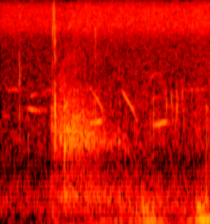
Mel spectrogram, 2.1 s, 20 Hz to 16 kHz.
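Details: Chattery fork-tailed drongo resting in shade on a warming morning game drive, 27 March 2021, South Africa, giving quick thin whistled slurs and metallic notes, some rising, some falling, over a sharp click and low background rumble.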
